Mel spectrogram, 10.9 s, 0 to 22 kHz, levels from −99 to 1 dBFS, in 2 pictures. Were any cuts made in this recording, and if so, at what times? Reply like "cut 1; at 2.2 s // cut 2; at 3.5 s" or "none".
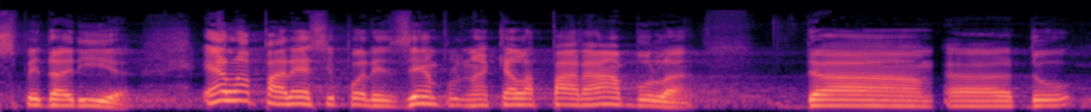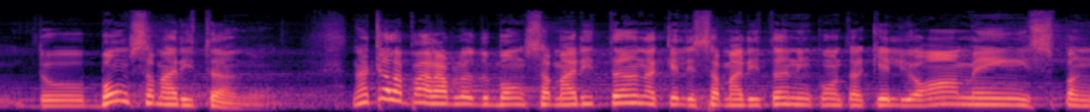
cut 1; at 4.6 s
